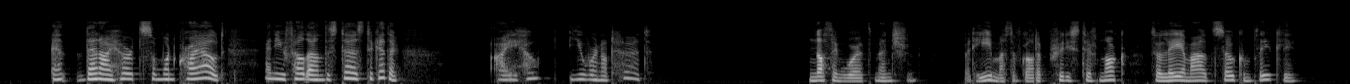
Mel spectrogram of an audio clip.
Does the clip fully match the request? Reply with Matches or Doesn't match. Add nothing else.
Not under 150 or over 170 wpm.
Doesn't match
